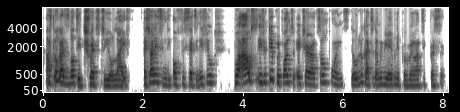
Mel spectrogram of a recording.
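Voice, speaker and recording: A young adult woman from Nigeria with a Nigerian accent, telling personal stories at a talk in an animated way and acting out the dialogue. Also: medium pitch, very fast. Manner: animated, acts out quoted dialogue with emphatic repetition. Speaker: panel speaker.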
